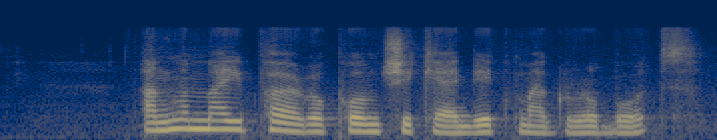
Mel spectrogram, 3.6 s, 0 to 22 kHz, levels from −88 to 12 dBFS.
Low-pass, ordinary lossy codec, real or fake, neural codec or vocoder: 10.8 kHz; none; fake; codec, 16 kHz in and 24 kHz out, 0.6 kbps, FocalCodec, streaming, 4096 codes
